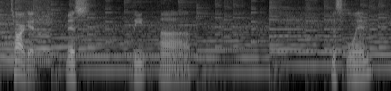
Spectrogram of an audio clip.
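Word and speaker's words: Lynne: I've already seen it seen to it that target Miss Le uh Miss Lynn. I guess I'm assuming the the E at the end, you know, pronounces silent.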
